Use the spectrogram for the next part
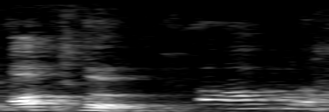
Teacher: جڑ زبان تالو سے مل کر کیا ہوتا ہے؟ قاف ادا ہوتا ہے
